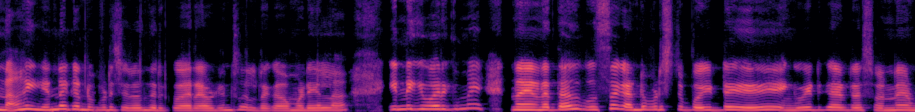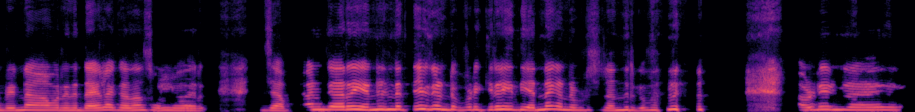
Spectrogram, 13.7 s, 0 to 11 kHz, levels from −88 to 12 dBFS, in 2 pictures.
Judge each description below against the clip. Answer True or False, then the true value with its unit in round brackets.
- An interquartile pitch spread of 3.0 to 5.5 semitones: True (3.8 semitones)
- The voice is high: True (250 Hz)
